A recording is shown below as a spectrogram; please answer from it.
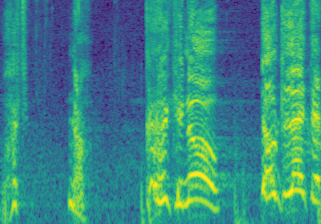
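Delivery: very high, shrill, loud terrified screams. A captive about to be used as live bait, screaming in terror. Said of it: "Stop screaming".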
